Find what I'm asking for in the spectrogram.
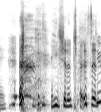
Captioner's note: chuckles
